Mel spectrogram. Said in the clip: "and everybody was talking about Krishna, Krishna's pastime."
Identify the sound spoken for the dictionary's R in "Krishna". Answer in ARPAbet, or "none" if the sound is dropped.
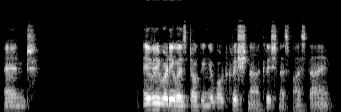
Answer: R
